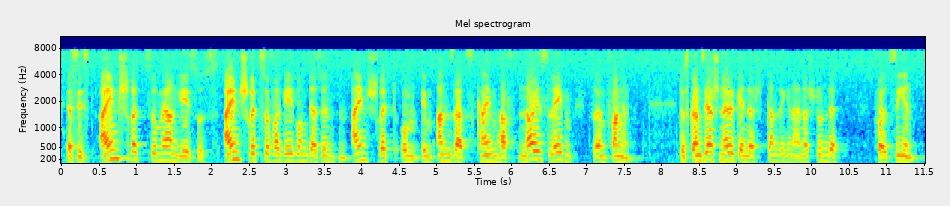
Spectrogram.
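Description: An older man giving a sermon in a conversational way, with anecdotes and gentle humor. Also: on the high side, normal speed. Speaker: preacher. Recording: dull lo-fi radio recording.

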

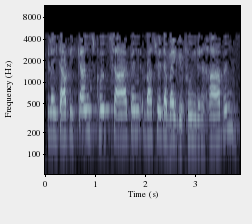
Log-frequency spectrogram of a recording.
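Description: An older man preaching a sermon slowly and deliberately, repeating key phrases for emphasis. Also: sits high, fairly even intonation. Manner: slow, deliberate, emphatic repetition. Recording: tinny phone-like old recording.

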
